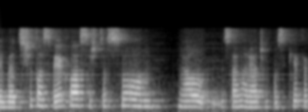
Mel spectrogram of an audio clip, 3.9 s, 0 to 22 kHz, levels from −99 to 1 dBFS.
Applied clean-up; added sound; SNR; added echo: neural separator model SepFormer DNS4.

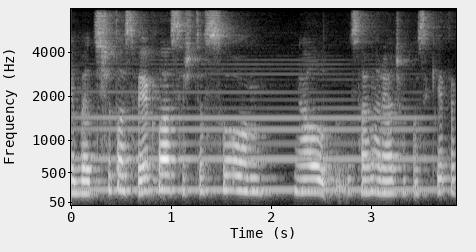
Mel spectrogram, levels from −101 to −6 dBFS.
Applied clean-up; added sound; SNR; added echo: none; Wind instrument, woodwind instrument; 11 dB; reverberation time 0.3 s.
